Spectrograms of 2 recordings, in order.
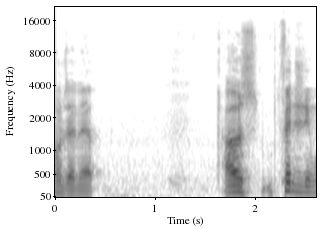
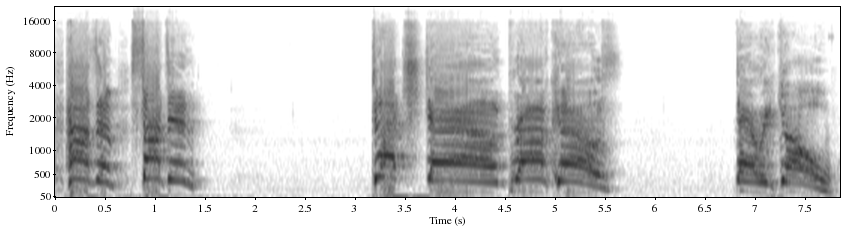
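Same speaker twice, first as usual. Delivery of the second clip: much higher, louder shouted call; touchdown shout; 7 dB louder, much slower than usual. Acted. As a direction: scream the touchdown to the crowd. Touchdown called live.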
